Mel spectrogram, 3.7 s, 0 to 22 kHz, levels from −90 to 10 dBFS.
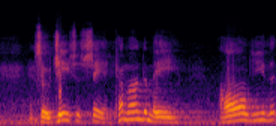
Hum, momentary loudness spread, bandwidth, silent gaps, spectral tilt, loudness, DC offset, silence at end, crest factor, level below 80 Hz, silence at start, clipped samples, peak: none; 17 LU; 9.4 kHz; none; -7 dB/octave; -22 LUFS; under 0.1%; 0 s; 16 dB; -60 dBFS; 0 s; under 0.1%; -8 dBFS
